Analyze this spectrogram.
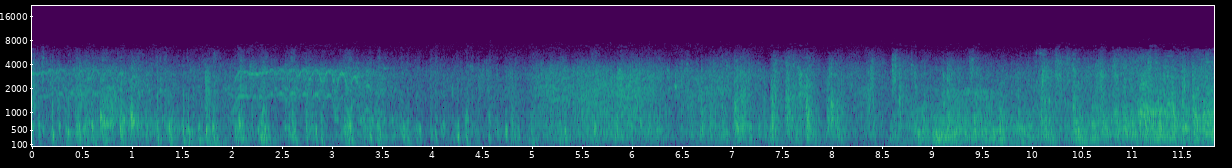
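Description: A horse-drawn cart rolls along with a steady clip-clop of hooves over a continuous rumbling of wheels, dense and unbroken throughout.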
